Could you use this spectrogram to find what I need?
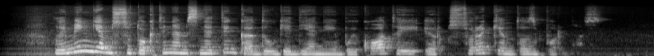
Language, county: Lithuanian, Vilnius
